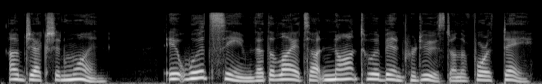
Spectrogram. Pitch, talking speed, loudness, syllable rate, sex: 205 Hz, 200 wpm, -15 LUFS, 5.0 syllables/s, female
